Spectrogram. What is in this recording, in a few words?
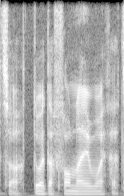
"ffoonau", Welsh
